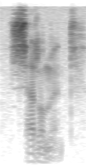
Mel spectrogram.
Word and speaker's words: settlement: countable noun how many syllables in settlement three stress in the first settlement Israel builds some several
